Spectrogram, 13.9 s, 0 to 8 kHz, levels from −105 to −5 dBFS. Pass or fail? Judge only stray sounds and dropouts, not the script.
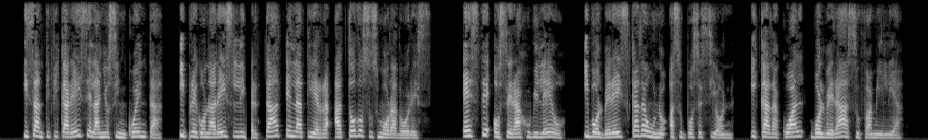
fail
